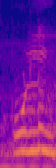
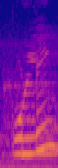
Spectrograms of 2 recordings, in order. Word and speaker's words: पुल्लिंग: सही कर लेते हैं, लेकिन पुल्लिंग का उच्चारण सही तरीके से नहीं किया जाता है। मोस्टली सबसे पहले हम इसका उच्चारण में ध्यान देंगे। इसे मोस्टली हम जब भी यूज़ करते हैं पुल्लिंग ऐसे बोल देते हैं, लेकिन इसका सही उच्चारण है पुल्लिंग। इसमें रे का साउंड कहना है तो इसमें कोई मात्रा है नहीं, इसमें साउंड आना चाहिए। कई मोस्टली लोग पुल्लिंग बोलते हैं, लेकिन यह एकदम रॉन्ग है।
